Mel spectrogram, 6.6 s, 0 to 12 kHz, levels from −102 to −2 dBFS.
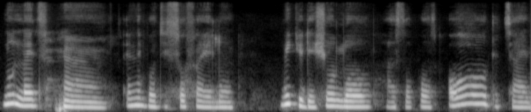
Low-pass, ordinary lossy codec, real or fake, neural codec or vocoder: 10.8 kHz; none; fake; codec, 32 kHz, 1.9 kbps, SNAC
